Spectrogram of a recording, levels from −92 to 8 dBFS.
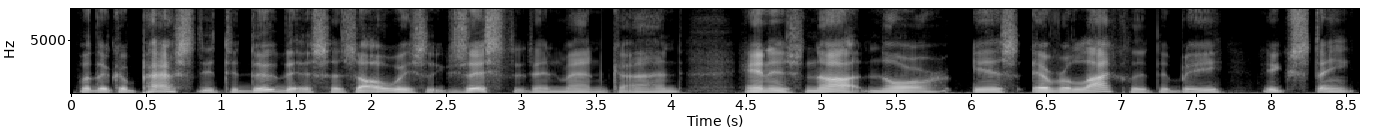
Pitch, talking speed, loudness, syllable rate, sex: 125 Hz, 145 wpm, -20 LUFS, 4.2 syllables/s, male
